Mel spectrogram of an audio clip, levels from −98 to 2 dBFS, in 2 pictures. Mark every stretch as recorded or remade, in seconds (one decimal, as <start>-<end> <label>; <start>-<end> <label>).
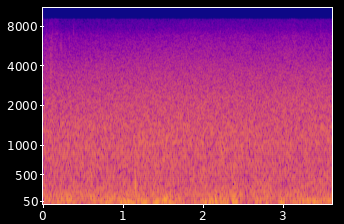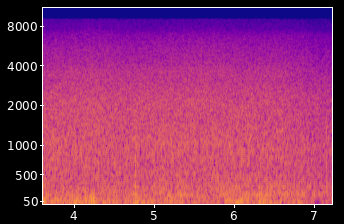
0.0-7.2 recorded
